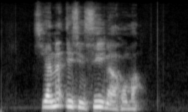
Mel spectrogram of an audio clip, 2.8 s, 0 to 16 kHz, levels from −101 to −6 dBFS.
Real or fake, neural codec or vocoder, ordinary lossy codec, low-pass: fake; codec, 44.1 kHz, 3.4 kbps, Pupu-Codec; Opus, 64 kbps; 14.4 kHz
